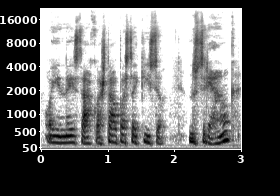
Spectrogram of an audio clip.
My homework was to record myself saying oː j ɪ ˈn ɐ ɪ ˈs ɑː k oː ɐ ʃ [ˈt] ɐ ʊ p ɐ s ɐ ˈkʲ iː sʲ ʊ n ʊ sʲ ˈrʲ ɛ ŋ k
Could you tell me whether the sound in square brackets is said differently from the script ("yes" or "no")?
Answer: no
